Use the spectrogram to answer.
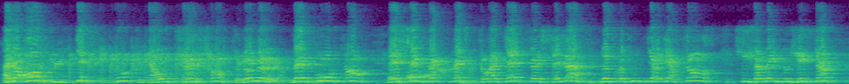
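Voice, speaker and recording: A man's voice: very high-pitched, moderate pace, few pauses, pushed and bright. A man voicing a hot-headed, bossy, self-important police detective in a French-dubbed cartoon, scolding and obsessive. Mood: furious. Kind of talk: French cartoon dub acting. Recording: very echoey, distant, faintly noisy cartoon soundtrack.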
